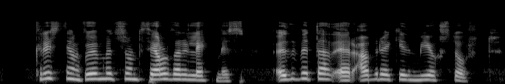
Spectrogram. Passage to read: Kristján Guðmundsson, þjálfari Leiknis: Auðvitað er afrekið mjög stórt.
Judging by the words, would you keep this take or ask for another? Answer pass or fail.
pass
